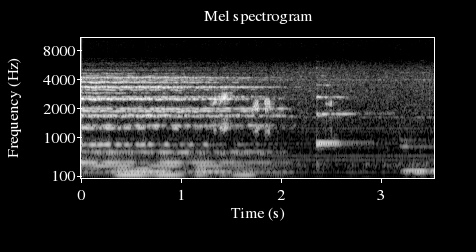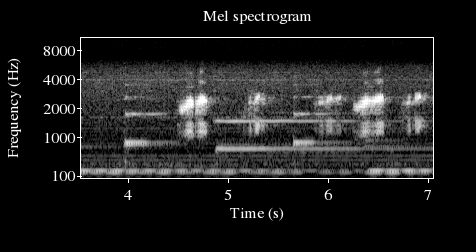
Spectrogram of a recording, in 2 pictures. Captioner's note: frogs croaking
